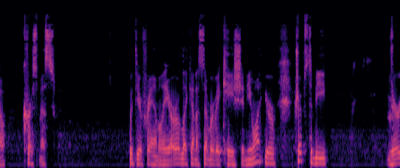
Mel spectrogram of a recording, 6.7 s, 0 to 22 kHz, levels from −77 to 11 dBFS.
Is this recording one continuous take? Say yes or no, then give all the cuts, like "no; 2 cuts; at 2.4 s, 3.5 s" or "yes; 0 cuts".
yes; 0 cuts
